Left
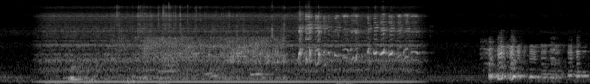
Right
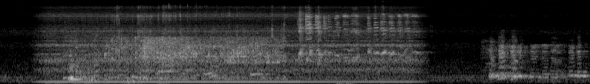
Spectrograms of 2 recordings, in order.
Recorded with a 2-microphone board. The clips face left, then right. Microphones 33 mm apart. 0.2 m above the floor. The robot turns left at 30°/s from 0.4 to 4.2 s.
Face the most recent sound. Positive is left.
turn(degrees=55)  # may be behind; listen again after turning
